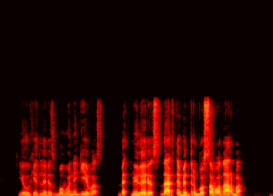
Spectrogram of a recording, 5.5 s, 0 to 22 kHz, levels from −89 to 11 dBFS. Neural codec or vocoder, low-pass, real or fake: none; 10.8 kHz; real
